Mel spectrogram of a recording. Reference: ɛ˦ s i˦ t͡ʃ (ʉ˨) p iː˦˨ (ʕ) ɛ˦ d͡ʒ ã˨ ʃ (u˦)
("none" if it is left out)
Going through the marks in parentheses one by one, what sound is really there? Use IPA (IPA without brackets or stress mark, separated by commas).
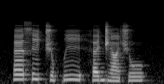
ʊ˨, h, u˦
